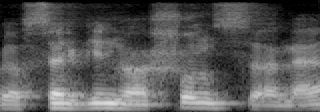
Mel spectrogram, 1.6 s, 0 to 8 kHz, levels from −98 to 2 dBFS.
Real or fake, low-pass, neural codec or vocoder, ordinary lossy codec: fake; 7.2 kHz; codec, 32 kHz, 1.9 kbps, SNAC; AAC, 48 kbps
